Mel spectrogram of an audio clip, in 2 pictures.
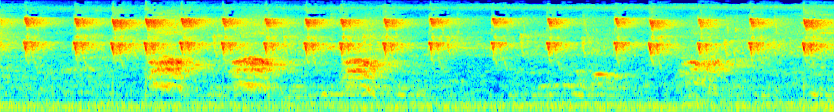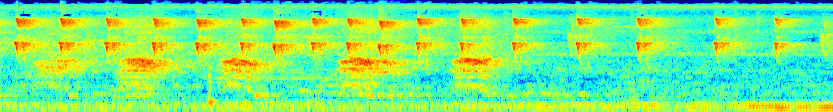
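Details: Squirrel giving a long run of loud chirping, crisp high notes repeated about three times per second, with scratchy lower calls threaded between them.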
